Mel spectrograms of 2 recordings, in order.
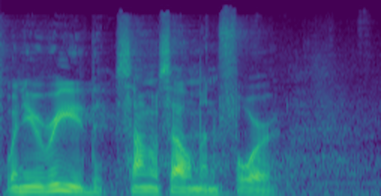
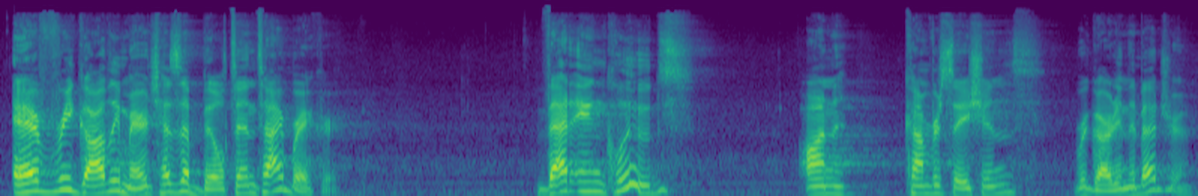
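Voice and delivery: much higher and louder, hammering the refrain; full-force refrain; 11 semitones higher, 8 dB louder than usual. Real, not acted. Pastor repeating his refrain to the congregation, full preaching force. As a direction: drive the line home as a peak.

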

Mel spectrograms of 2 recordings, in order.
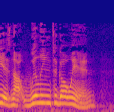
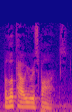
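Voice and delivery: ordinary delivery

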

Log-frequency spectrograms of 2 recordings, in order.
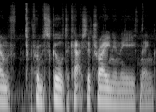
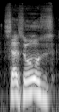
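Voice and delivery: put-on Yorkshire accent; 6 semitones higher, 10 dB louder than usual. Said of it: "a very nice Yorkshire accent coming in that says".

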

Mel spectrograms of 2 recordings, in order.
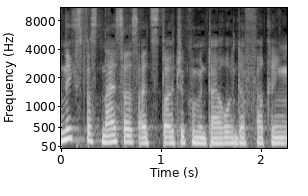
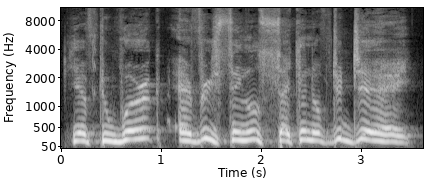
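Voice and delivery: high, drawn-out motivational shouting; motivational account; 7 semitones higher, slower than usual. Acted. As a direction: parody an over-intense hustle coach. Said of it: "dann fucking Motivational Accounts".

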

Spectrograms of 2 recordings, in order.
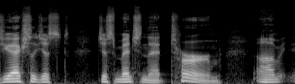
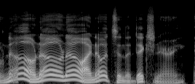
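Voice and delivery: high-pitched "no, no, no", then quicker; mock insistent objection; 5 semitones higher than usual. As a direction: imitate someone sure they know better. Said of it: "they would go".

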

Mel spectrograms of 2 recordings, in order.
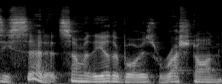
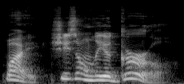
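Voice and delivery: higher-pitched, mildly scandalised protest; aghast; 7 semitones higher, 4 dB louder than usual. A narrator's reading. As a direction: protest in disbelief.

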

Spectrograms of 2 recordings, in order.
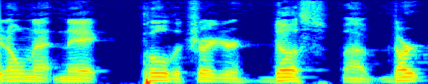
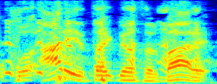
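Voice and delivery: louder, laughing as he talks; can't hold the laugh in; 5 semitones higher, 9 dB louder than usual. Real, not acted. Guest to host retelling the hunt, laughing.

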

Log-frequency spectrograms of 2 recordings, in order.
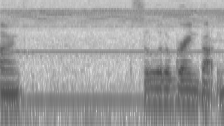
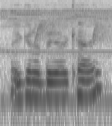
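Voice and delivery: playful; 5 semitones higher, faster than usual. Retold or imitated. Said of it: "the dad says playfully".

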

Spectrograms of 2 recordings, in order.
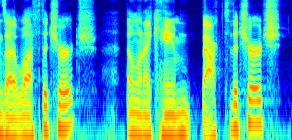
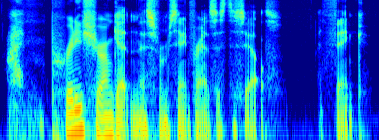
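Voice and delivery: whispered aside; 4 semitones lower, 11 dB quieter than usual. Real, not acted. Unsure aside, voice drops away.

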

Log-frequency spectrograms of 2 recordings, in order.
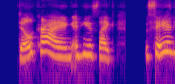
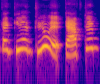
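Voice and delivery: Scotty pleading; 7 semitones higher, 5 dB louder than usual. Retold or imitated.

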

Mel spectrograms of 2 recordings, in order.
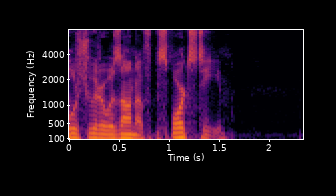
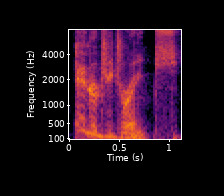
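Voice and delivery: mock X Games voice; slower than usual. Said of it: "X Games was like".

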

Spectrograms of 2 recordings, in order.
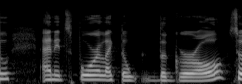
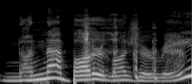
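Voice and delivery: slow, disbelieving repeat; shocked echo; 4 dB louder, slower than usual. Retold or imitated.

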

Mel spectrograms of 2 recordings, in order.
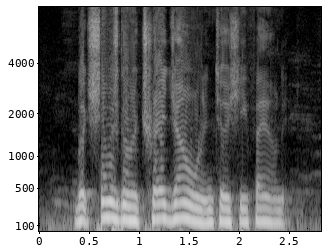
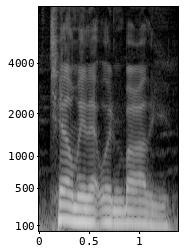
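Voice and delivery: ordinary talk, nothing marked

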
